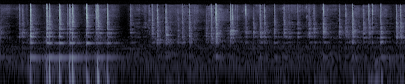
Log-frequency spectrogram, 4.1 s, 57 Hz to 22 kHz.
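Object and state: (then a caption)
Full aluminium drink can, fingernail tapping. Long nails rapidly tap the printed side of an unopened, full Jumex Guava Nectar aluminum can held tilted. About 25 quick, bright clicking taps with a faint metallic ring near 1 kHz die away almost at once. The first few taps carry deeper, duller thumps.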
